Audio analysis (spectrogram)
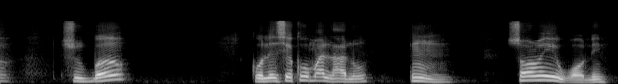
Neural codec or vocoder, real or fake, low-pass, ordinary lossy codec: codec, 16 kHz, about 1 kbps, DyCAST, with the encoder's durations; fake; none; none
